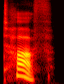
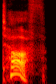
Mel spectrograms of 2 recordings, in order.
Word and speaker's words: tough: But listen to how they're pronounced: though, through, thought, and tough. 4 different sounds from the same group of letters.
